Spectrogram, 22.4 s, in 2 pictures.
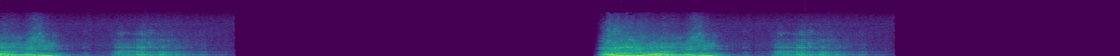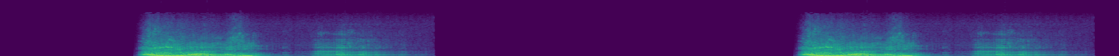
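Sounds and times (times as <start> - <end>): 
lion roaring: 0.0 - 2.2, 6.0 - 8.9, 12.6 - 15.6, 19.2 - 22.2.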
